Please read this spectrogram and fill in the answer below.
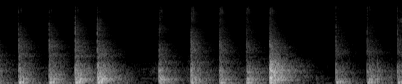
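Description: Claw hammer driving small nails through a thin back panel into the rebate of a chipboard cupboard: quick runs of sharp strikes, about four a second, with brief pauses between runs.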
